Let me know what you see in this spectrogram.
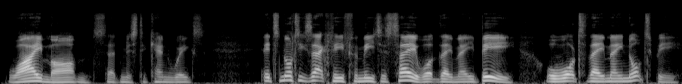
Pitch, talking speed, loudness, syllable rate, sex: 130 Hz, 195 wpm, -21 LUFS, 4.4 syllables/s, male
